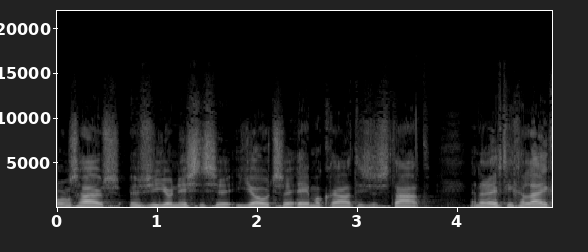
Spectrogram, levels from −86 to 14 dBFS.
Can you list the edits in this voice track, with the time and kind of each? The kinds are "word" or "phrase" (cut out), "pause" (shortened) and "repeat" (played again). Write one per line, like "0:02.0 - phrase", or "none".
0:02.4 - word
